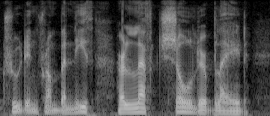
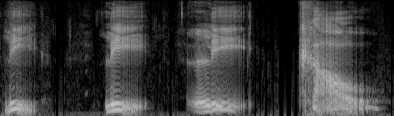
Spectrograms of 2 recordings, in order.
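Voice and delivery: dying gasp; 9 semitones higher, much slower than usual. Acted. Dying woman gasping words.

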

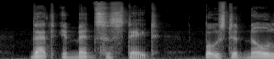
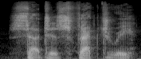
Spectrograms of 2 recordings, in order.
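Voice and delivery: put-on grunted by a huge old woman; grunted appraisal. A narrator's reading. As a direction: grunt it out approvingly. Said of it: "she grunted".

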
